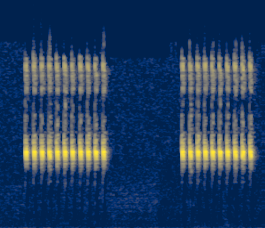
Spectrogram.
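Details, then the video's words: Cricket of the Korean species 큰알락귀뚜라미 giving two trains of roughly twelve sharp, high-pitched pulses in quick regular succession, each train about a second long, separated by an empty pause of about one second. "큰알락귀뚜라미, 여러번 듣기, 곤충소리"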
